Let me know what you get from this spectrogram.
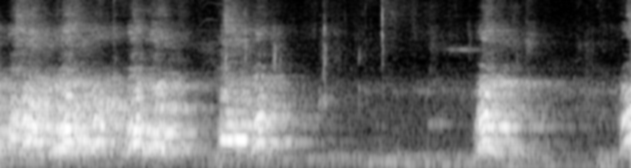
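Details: A pack of stray dogs on a Sarajevo street at night, archival recording: bursts of loud overlapping barking, a quieter gap of about a second, then another bark burst and the start of a further one.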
